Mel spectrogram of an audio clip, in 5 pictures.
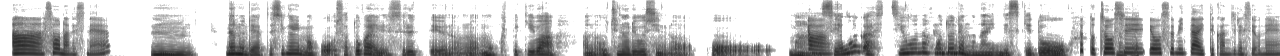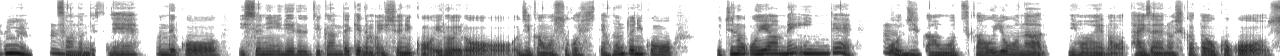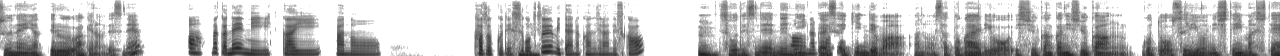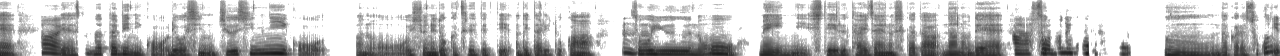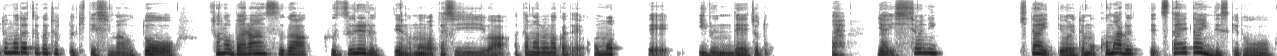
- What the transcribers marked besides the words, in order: other background noise; tapping
- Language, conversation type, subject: Japanese, advice, 友人との境界線をはっきり伝えるにはどうすればよいですか？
